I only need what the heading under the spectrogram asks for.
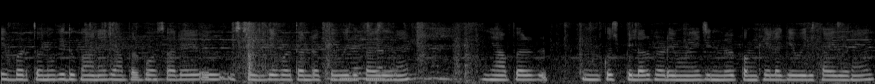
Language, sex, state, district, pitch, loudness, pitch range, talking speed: Hindi, female, Chhattisgarh, Bilaspur, 215 Hz, -33 LUFS, 210-225 Hz, 225 wpm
